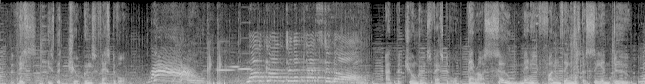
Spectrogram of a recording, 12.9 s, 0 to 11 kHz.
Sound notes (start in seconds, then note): 4.1 on microphone; 6.3 jolly folk music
